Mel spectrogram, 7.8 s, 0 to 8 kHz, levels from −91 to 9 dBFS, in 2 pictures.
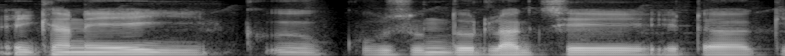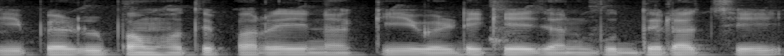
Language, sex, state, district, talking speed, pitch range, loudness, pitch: Bengali, male, Jharkhand, Jamtara, 120 wpm, 100-110 Hz, -22 LUFS, 100 Hz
